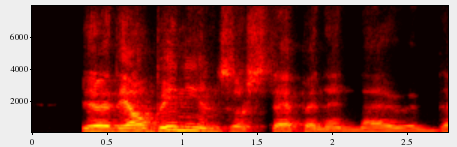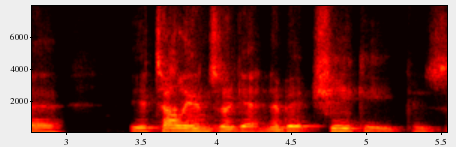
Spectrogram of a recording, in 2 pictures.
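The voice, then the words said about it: Slight Scottish accent. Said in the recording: “You're slightly, with the Scottish accent.”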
